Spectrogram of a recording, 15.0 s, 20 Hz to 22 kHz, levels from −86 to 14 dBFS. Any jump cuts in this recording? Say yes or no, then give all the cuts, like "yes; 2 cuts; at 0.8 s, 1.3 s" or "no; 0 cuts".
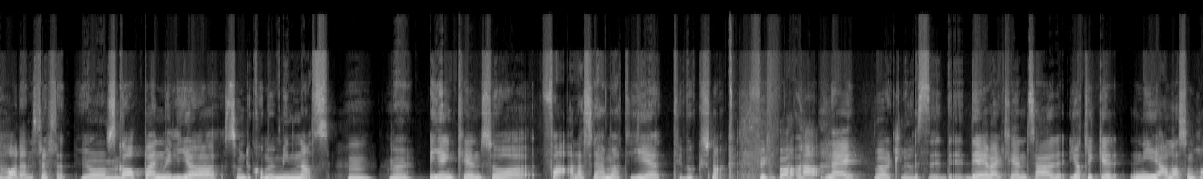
yes; 3 cuts; at 0.9 s, 4.7 s, 9.1 s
